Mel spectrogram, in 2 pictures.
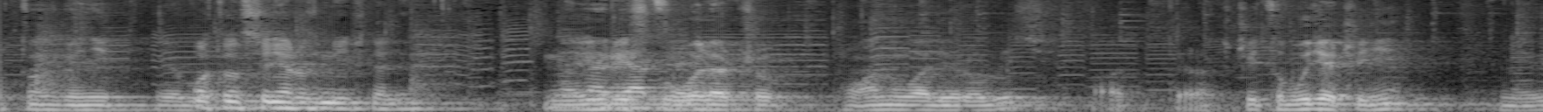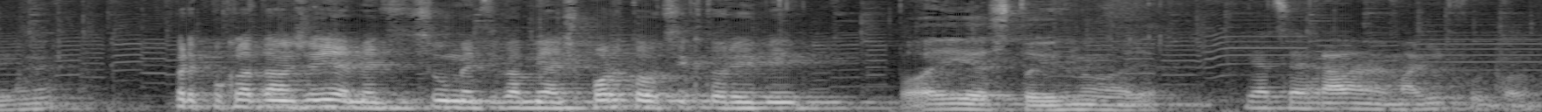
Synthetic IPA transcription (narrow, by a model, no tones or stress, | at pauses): ɔt̪ɔmzmɛɲiɛʋɔt̪ɔmscɛɲɛɾɔzmiːʃʎʲali | najuɾiskuʋɔʎat͡ʃɔplaːnɔʋaliɾɔbica̰t̪ɛ̰ɾa̰st͡ʃit̪ɔbuɟɛt͡ʃiɲic | ɲɛʋɪɛmɛ | pɾɛt̪̚pɔklad̪aːmʒɛjɛmɛd͡zisuːmɛd͡ziʋaːmiajʃpɔɾt̪ɔʊt͡sikt̪ɔɾiːbia̰ɛ̰jɛst̪ɔiɦnɔalɛ | ʋɪat͡sɛjɦɾalammaliːfud̪bal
